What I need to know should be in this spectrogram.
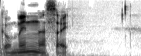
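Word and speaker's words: ごめんなさい: like that do sound it out incognita and gomen nasai I would anyway with this sorry I'm about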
